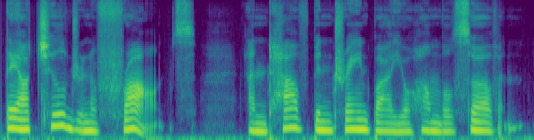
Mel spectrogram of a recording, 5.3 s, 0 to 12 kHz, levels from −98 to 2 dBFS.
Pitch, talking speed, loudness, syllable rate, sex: 175 Hz, 145 wpm, -17 LUFS, 4.1 syllables/s, female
